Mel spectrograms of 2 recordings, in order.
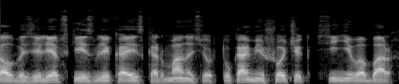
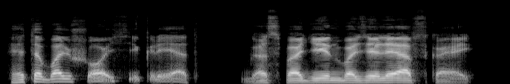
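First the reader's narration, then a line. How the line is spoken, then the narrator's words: Growled. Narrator (Russian): снова рыкнул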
